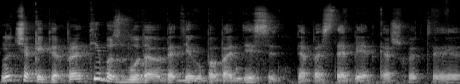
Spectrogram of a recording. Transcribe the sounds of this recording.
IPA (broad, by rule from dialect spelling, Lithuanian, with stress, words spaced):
ˈnʊ ˈt͡ʃʲɛ ˈkɐɪp ɪr prɐˈtʲiːboːs ˈbuːdɐʋɐ bʲɛt ˈjɛɪɡʊ pɐbɐnʲˈdʲiːsʲɪ nʲɛpɐsʲtʲɛˈbʲeːtʲ kɐʃˈkoː ˈtʲɪ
